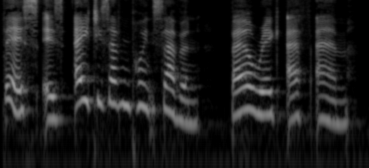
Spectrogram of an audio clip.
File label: female, no bed; this is 87.7 bailrigg fm; bfm jingles ads RSL 1994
